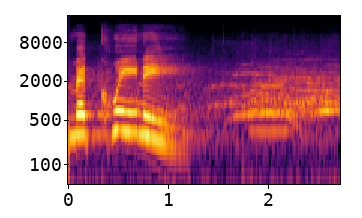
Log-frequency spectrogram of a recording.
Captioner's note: crowd cheering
